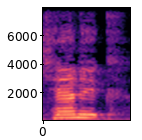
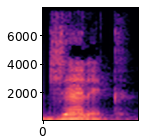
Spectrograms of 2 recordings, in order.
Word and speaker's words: Canik: Canik in English pronounced Canik it is made in Turkey and they pronounce it Yannick so it's a little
